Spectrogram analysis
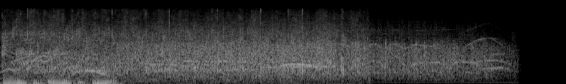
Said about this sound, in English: Please clap.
